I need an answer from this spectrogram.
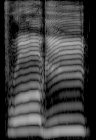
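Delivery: booming, stretched-out big cartoon cat voice. Giving a promised demonstration of voices, the speaker does a Big the Cat voice. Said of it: "channel my inner Big the Cat".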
